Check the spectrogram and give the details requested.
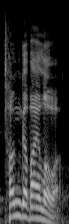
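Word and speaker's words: Tagovailoa: NFL research team and their pronunciation is Tong of aloa great Tong of ioa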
